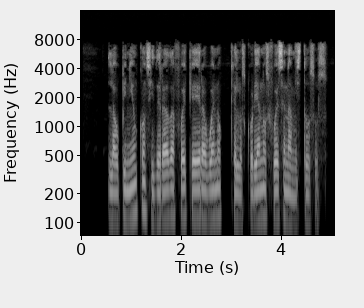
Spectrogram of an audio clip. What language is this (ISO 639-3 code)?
spa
